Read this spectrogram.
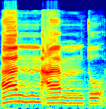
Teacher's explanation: ketika ada nun mati kita lihat bertemu dengan huruf ain, maka dibaca dengan jelas suara nunnya, dan kita baca dengan bacaan namanya izhar halqi.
